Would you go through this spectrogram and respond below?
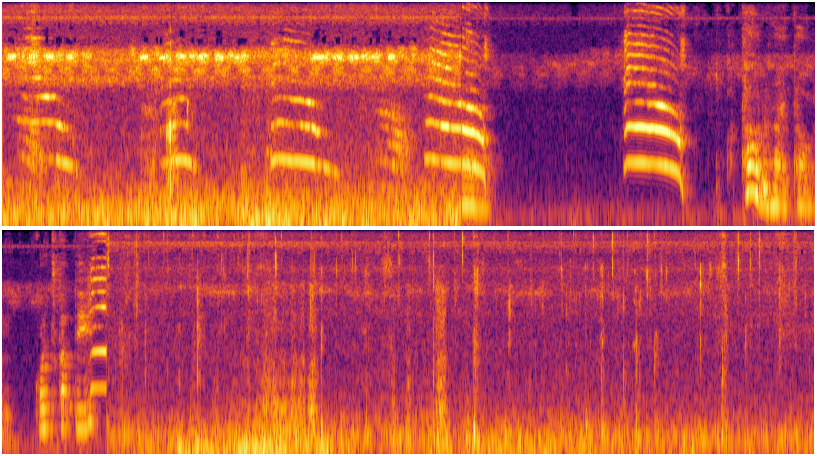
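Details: Rescued black Bombay kitten, two months old, on its fourth day after rescue and recovering from a cold with its cough gone. Repeated falling meows about once a second, a brief hush, then more meows, with people talking nearby.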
